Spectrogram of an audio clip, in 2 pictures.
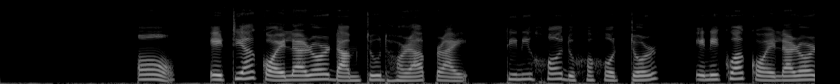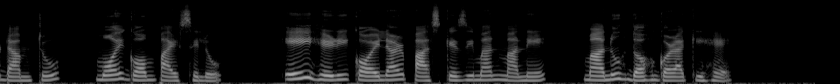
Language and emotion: Assamese, neutral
